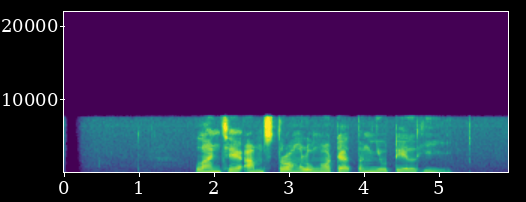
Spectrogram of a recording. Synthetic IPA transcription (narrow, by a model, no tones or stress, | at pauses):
laɲt͡ʃɛʔamst̪ɾɔŋluŋɔɖ̥ä̤t̪əŋɲuɖ̥ɛlɦi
